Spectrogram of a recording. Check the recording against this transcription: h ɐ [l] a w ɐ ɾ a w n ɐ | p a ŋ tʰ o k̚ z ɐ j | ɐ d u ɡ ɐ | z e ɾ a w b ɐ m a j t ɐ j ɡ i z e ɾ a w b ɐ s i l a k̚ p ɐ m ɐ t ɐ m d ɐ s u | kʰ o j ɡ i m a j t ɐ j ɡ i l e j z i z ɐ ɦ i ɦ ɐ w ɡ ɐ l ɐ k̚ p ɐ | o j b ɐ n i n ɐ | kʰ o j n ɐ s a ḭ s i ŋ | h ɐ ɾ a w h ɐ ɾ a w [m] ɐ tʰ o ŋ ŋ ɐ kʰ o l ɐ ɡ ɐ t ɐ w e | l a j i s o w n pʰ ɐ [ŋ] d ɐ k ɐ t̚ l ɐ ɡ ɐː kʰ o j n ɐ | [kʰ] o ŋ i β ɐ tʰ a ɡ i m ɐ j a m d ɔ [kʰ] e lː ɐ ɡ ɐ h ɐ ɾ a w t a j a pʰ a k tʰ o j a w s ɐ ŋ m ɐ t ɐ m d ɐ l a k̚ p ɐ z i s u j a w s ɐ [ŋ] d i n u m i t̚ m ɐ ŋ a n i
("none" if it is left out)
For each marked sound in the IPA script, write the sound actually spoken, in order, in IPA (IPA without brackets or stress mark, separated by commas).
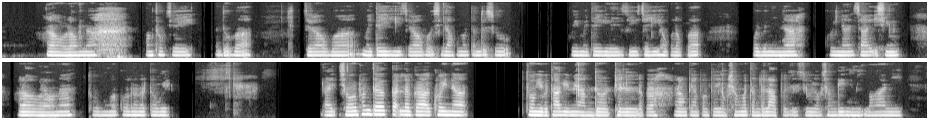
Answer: ɾ, n, m, tʰ, tʰ, ŋ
